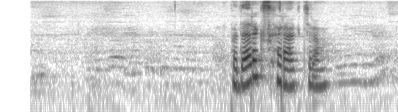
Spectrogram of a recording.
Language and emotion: Russian, positive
